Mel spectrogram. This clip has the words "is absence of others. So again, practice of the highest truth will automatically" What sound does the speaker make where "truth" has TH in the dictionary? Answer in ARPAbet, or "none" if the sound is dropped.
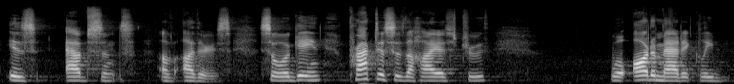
TH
